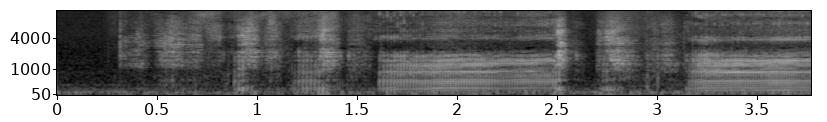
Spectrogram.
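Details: A white French bulldog puppy, five months old, with a five-year-old blue nose pitbull, named Storm and Bellatrix, July 2, 2014. Drawn-out, tonal whining growls last over a second each, broken by short huffs and scuffles.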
